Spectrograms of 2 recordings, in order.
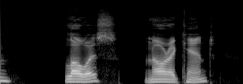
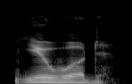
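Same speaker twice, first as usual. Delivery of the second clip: low, soft, grudging growl; 5 semitones lower, 8 dB quieter than usual. In a novel, a man answers the other speaker, growling. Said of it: "he growled".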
